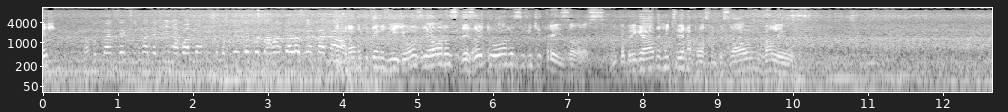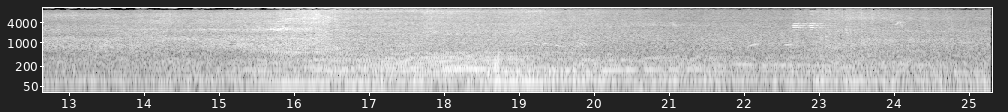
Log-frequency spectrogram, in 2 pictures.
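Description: Motorcycle engines buzz as they pass close by on a street.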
